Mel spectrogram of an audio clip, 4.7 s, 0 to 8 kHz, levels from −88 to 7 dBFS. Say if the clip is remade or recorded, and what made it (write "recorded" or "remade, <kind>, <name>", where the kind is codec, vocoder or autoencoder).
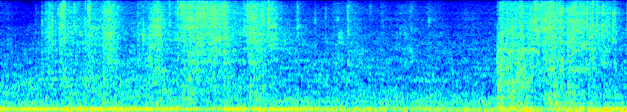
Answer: remade, codec, DAC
